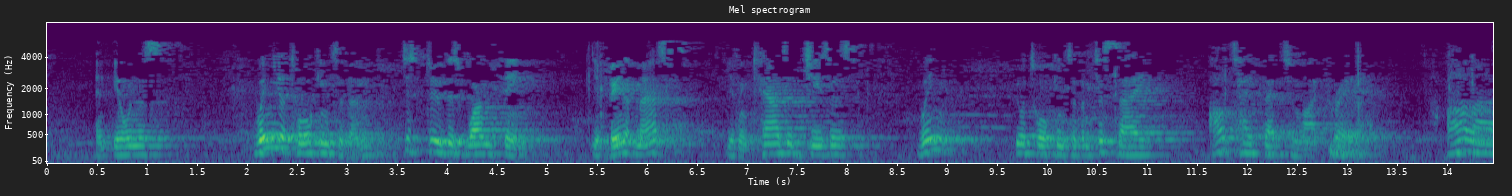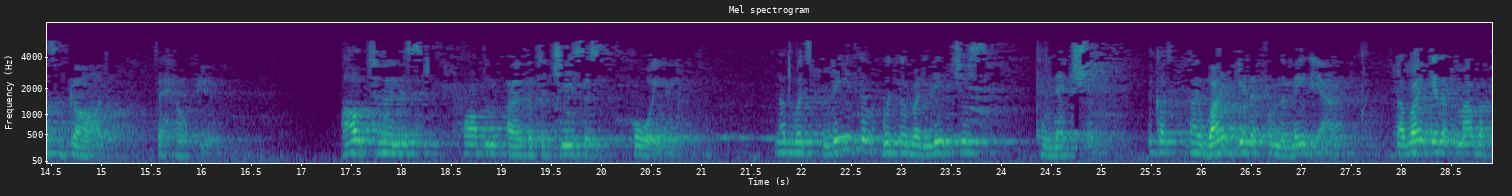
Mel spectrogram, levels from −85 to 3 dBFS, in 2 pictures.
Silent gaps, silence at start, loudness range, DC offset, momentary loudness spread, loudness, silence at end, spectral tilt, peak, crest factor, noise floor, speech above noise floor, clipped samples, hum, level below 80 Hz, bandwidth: none; 0 s; 6 LU; under 0.1%; 19 LU; -32 LUFS; 0 s; -5 dB/octave; -10 dBFS; 22 dB; -64 dBFS; 33 dB; under 0.1%; none; -66 dBFS; 5.6 kHz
